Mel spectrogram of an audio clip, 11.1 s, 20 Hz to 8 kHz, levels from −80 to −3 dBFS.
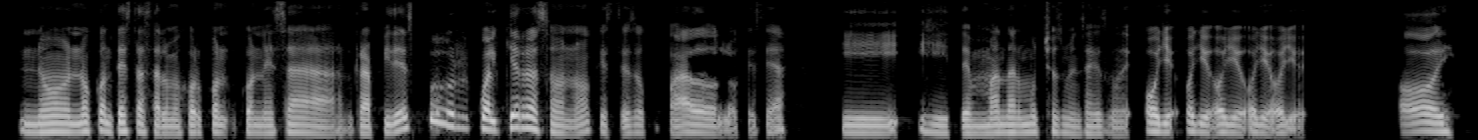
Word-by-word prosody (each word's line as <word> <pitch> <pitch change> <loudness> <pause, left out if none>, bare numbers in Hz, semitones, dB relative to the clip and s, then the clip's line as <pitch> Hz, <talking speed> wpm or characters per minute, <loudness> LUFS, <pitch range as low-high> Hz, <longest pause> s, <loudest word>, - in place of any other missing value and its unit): no 135 +1 +4
no 140 +1 +3
contestas, 145 -3 +1
a - - +3
lo 115 - +1
mejor, 120 +2 0
con 130 -2 -1
con 120 -1 -1
esa 120 -3 0
rapidez 130 - +1
por 230 - 0
cualquier 190 +3 +4
razón, 135 - +2
¿no?, 130 +7 -3
que 130 - -5
estés 115 +2 -5
ocupado, 125 - 0
o - - -8
lo - - -5
que - - -11
sea, - - -4 0.4
y 120 - 0
y 125 -2 -3
te 115 0 0
mandan 125 +2 +1
muchos 130 0 -2
mensajes, 115 -1 -3
o 100 - -5
de: 100 - -8
"Oye, 140 -1 +3
oye, 135 -3 +1
oye, 125 -2 +2
oye, 125 -2 0
oye", - - -2 0.6
¡oy! 135 0 +1
130 Hz, 190 wpm, -27 LUFS, 120-140 Hz, 0.6 s, no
